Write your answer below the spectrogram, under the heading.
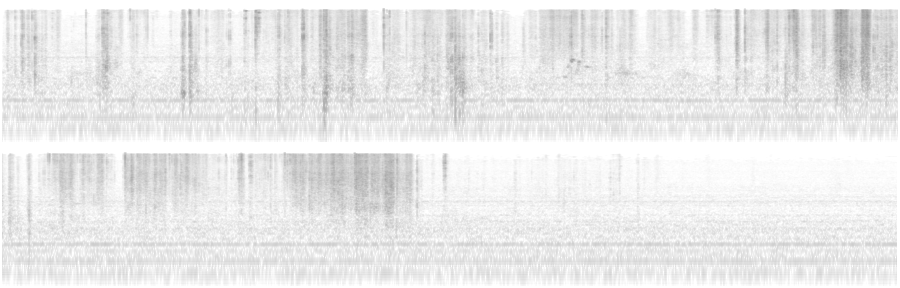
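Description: A small cardboard box handled and opened by hand: scattered taps, clicks and scratchy rustles of cardboard and packing, with a longer rustle about twelve seconds in. Then only a steady low hum, which is also under the handling sounds.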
